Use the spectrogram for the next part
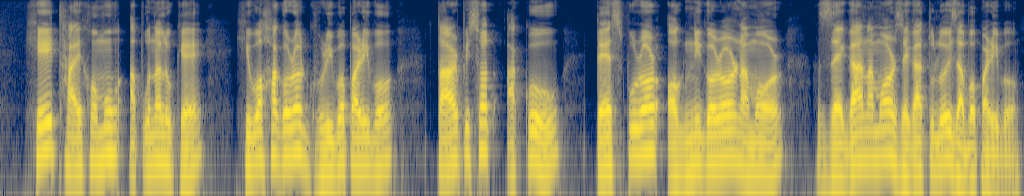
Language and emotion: Assamese, neutral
